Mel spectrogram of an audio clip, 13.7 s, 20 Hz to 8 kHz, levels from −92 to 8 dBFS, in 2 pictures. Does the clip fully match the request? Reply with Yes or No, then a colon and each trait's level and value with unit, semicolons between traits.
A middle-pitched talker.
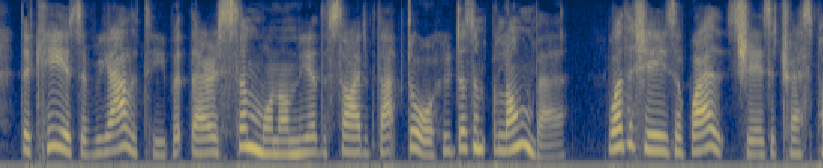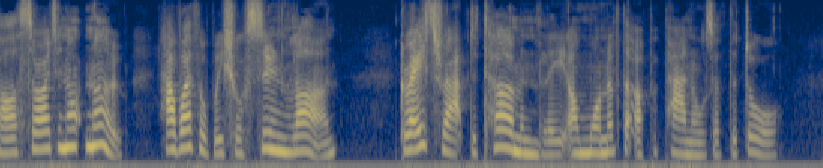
No: high, 225 Hz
